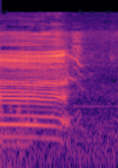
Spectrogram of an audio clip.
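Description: A cow moos loudly and close by during karapan sapi bull-racing practice on a field at Asemanis, Pamekasan, one long harmonic call that drops off sharply near the end.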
